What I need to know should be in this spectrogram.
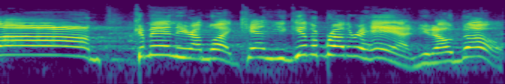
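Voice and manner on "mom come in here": high, bloody-murder shriek with "Mom" stretched long. Speaker retelling how his sister screamed for Mom: acting out bloody-murder screaming. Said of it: "she starts screaming bloody murder".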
